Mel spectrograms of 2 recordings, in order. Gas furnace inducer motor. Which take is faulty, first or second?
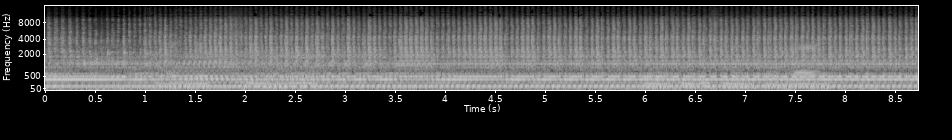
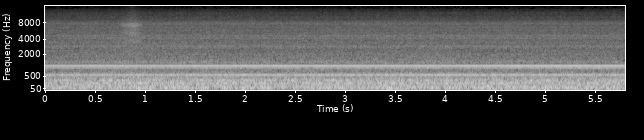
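first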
